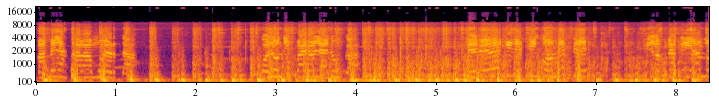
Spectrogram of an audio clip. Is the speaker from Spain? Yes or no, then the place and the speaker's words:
no; Campana, Buenos Aires Province, Argentina; soy de Campana, soy referente del barrio donde vivo, que se llama 21 de septiembre.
